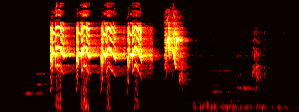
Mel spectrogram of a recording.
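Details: Pet cockatiel uttering a rapid series of five rasping squawks, followed by a soft low hum in a quiet room.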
